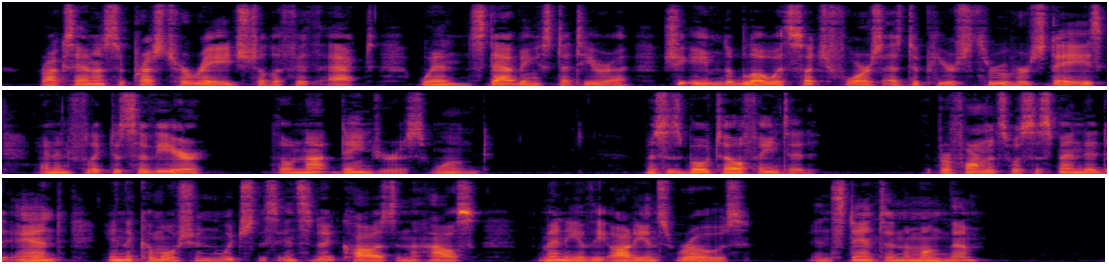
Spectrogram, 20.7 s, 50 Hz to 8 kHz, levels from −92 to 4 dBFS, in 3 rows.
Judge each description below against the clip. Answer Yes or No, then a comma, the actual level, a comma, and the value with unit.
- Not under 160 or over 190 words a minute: Yes, average, 175 wpm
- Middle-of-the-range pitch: No, low, 125 Hz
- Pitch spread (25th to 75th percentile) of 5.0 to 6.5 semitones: Yes, average, 5.3 semitones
